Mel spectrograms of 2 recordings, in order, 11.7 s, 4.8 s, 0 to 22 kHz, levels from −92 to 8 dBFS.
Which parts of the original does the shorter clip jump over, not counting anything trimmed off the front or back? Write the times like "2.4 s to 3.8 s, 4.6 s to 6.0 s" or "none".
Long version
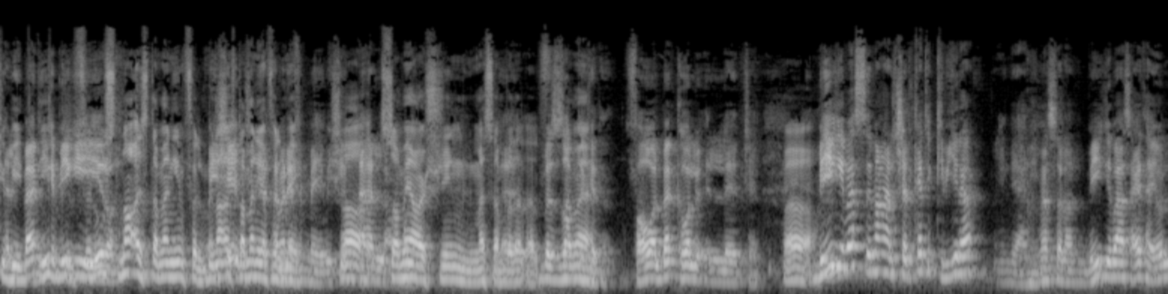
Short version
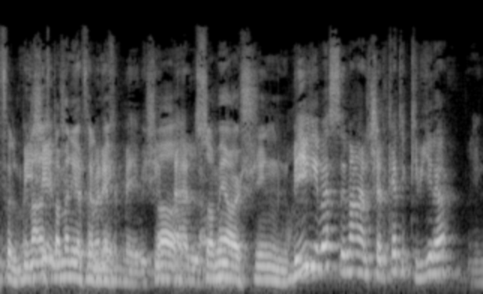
4.7 s to 8.1 s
